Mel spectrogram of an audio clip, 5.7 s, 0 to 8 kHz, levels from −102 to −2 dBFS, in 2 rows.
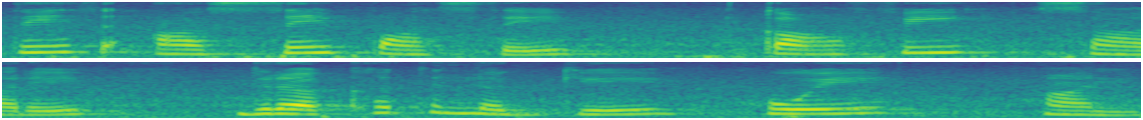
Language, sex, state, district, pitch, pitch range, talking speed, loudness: Punjabi, female, Punjab, Kapurthala, 245 Hz, 225-295 Hz, 95 wpm, -18 LUFS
